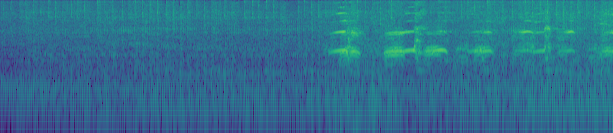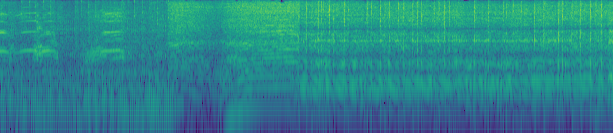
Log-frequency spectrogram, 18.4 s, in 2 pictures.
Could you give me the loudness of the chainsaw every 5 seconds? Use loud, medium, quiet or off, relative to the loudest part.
quiet, medium, loud, loud.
